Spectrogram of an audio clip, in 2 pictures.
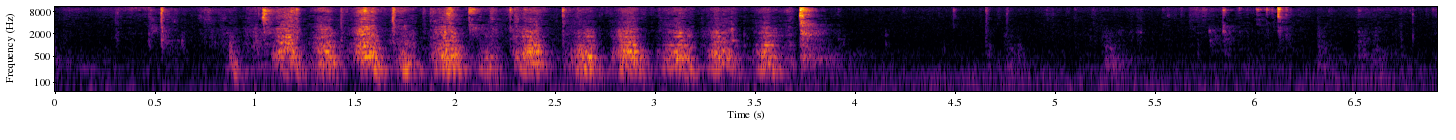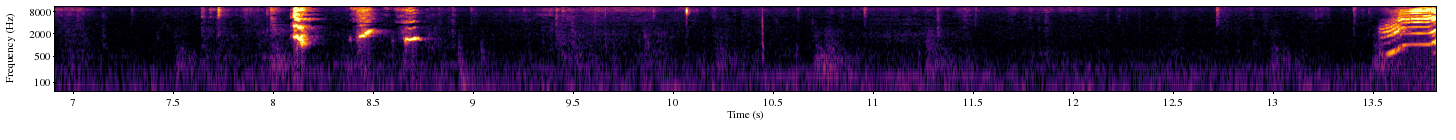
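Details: African grey parrot giving a rapid pulsed, rasping chatter for about three seconds, followed by quiet gaps, a few short sharp chirps, and a rising squeak at the end.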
